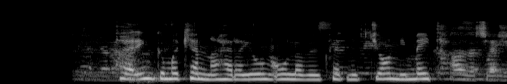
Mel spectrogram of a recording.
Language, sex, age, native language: Icelandic, female, 18-19, Icelandic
